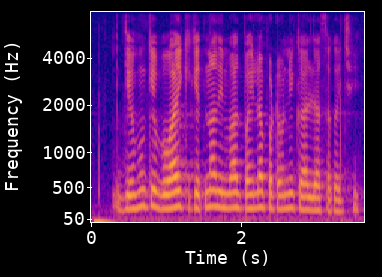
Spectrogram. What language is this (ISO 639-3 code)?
mag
